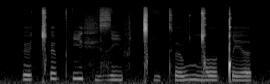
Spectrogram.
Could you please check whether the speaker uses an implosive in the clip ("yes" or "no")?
no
